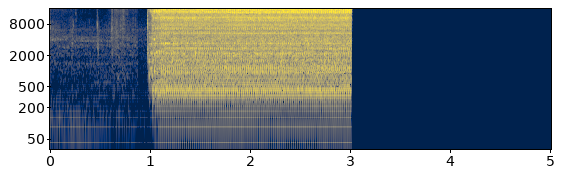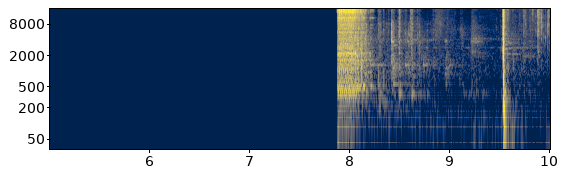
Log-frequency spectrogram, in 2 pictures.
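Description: A Harbor Freight Bauer portable battery tire inflator runs on a big truck tire with a loud, steady whine for about two seconds, then cuts out; after a silent gap, faint handling noises and a brief sharp knock follow.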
